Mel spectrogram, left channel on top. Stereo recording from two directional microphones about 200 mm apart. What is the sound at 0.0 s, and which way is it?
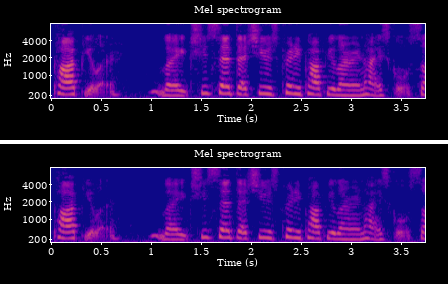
A woman's voice, 15° left (ahead or behind).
